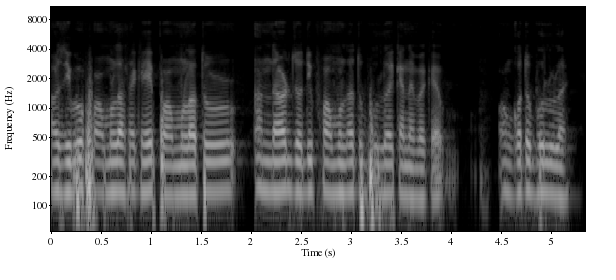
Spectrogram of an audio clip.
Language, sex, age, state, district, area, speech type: Assamese, male, 30-45, Assam, Biswanath, rural, spontaneous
